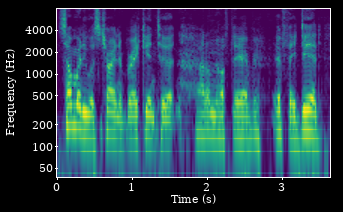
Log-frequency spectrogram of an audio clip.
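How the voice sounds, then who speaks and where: A middle-aged man giving a casual, halting, folksy account as he vlogs outdoors at a park. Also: mid-range voice, fairly even intonation, dark tone. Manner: halting, folksy, stop-and-start storytelling. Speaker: amateur radio operator vlogging. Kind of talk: casual rambling outdoor vlog. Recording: clear ambient noise outdoors. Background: ambient outdoor noise.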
